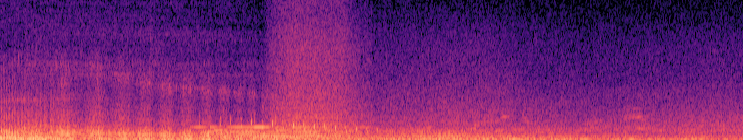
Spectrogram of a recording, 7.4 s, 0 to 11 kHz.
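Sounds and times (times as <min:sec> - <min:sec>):
rising electric whine of a landing train capsule: 0:00.0 - 0:05.4
low mechanical rumble of a landing train capsule: 0:00.0 - 0:07.0.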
